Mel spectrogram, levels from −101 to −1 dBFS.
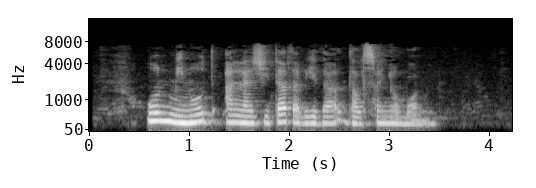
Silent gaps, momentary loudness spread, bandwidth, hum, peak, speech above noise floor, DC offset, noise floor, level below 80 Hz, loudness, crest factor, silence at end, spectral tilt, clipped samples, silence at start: none; 14 LU; 7.4 kHz; none; -4 dBFS; 47 dB; under 0.1%; -64 dBFS; -58 dBFS; -18 LUFS; 16 dB; 0.8 s; -7.5 dB/octave; under 0.1%; 0.6 s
